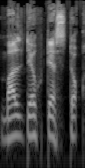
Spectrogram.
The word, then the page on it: maltewtestoq: mal'tewtestoq; Mi'gmaq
